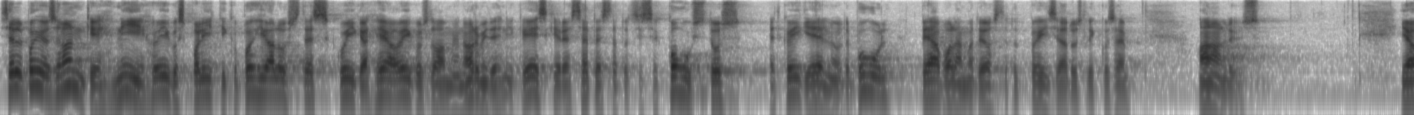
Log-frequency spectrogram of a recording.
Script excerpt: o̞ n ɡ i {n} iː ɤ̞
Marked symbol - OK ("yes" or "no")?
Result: yes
